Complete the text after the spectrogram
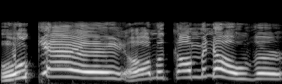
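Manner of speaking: very loud, very high, very slow cartoon voice, stretched-out okay. Retelling a dubbed cartoon's English voiceover: Goofy voice. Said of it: "Can you do Goofy?".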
